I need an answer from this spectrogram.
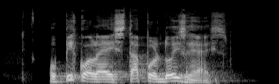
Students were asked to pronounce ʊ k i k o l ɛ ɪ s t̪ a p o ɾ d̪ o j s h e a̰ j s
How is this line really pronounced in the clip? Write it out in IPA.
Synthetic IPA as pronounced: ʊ p i k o l ɛ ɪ s t̪ a p o ɾ d̪ o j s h e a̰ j s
